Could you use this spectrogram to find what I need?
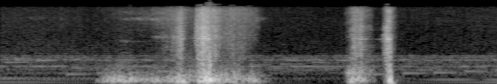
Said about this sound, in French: les trois capsules de sauvetage qui viennent de sortir, situées en dessous de vous.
